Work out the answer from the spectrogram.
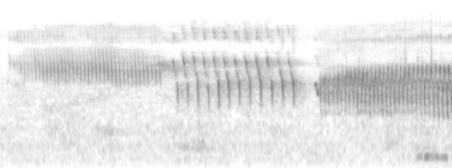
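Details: Energetic singing canary delivering long rolls: a fast buzzy trill gives way to a run of about a dozen separate sharp chip notes, then a loud dense rolling trill continues to the end. The background is clean.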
